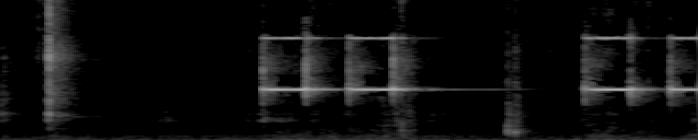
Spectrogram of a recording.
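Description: A click as the water-sensing cable's plug goes into a YoLink leak sensor, then the leak alarm sounding: high-pitched beeps in groups of three, the group repeating about two seconds later. The alarm signals that the wet probe is detecting water.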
